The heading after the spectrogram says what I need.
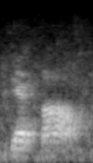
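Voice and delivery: "devil" said as deh-BAHL; "devil" with B for V and an open "ah" ending; Kristang pronunciation. Shown as a demonstration. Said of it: "It's pronounced devil".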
